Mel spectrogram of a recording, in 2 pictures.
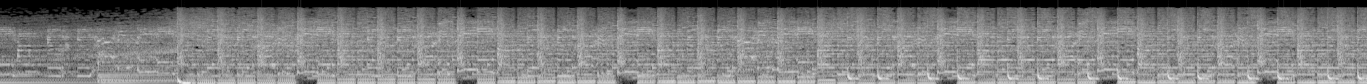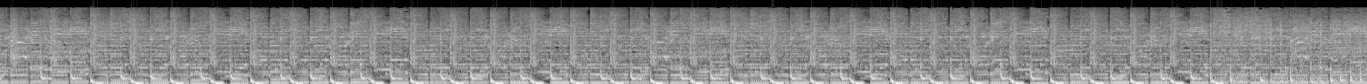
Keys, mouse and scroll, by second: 6.8 super+Num_Lock, 7.3 click, 8.1 scroll up 1, 8.4 click, 10.8 Delete, 11.9 click, 16.8 click.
